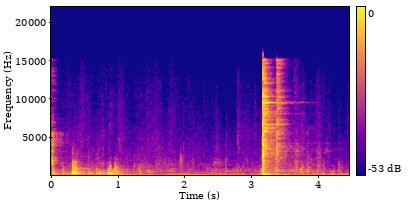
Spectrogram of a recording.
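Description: Two steel training longswords clashing once, a sharp metallic strike with a brief ring, a little over three seconds in.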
